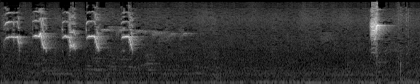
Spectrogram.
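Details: Konin singing with a clear voice as master audio for training songbirds: four quick high chirps with a trailing whistled tail, a pause, then one loud sharp note.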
